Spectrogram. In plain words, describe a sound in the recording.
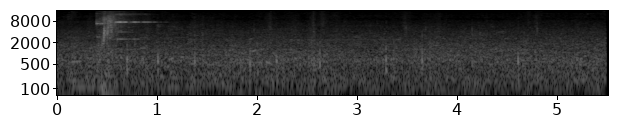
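Footsteps tap on pavement at a walking pace.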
